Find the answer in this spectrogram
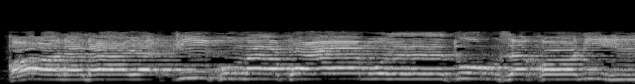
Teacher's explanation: خلف عن حمزة بالسكت على المد المنفصل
